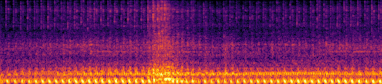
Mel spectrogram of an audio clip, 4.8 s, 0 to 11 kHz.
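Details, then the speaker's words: 1984 Honda Big Red ATC three-wheeler, clean original condition, dead battery so not charging: steady single-cylinder idle around four beats a second, even and unhurried with one small blip, purring like a sewing machine; normal healthy idle. "Oh, listen to that purr. Like a 30-some-year-old Japanese sewing machine."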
